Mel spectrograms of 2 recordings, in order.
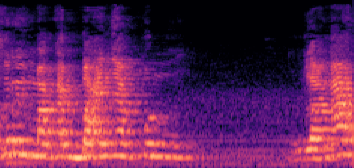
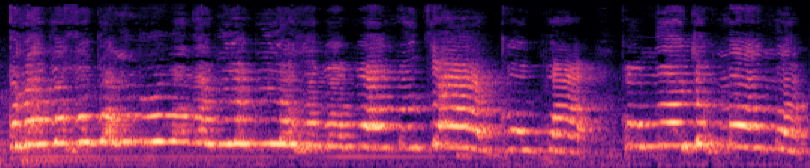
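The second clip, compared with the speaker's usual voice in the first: mock wailing reproach; 11 semitones higher than usual. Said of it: "nangis begini".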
